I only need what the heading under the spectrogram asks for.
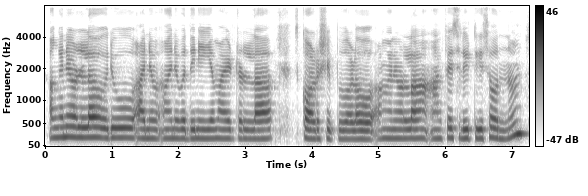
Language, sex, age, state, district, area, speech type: Malayalam, female, 30-45, Kerala, Ernakulam, rural, spontaneous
